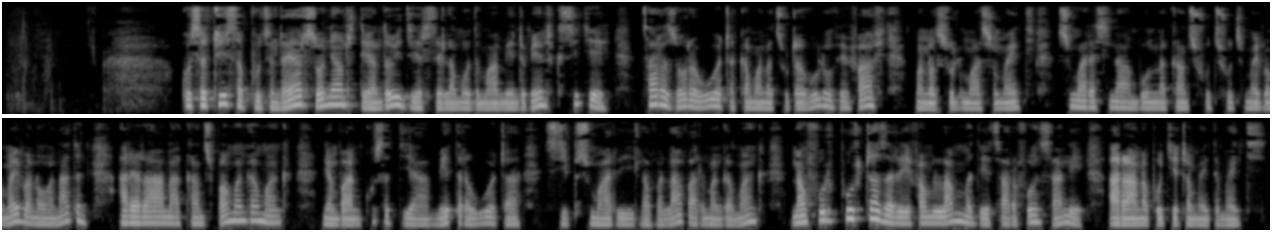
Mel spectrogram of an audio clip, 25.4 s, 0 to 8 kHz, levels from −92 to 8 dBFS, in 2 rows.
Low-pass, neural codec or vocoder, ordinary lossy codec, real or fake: 7.2 kHz; none; MP3, 32 kbps; real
